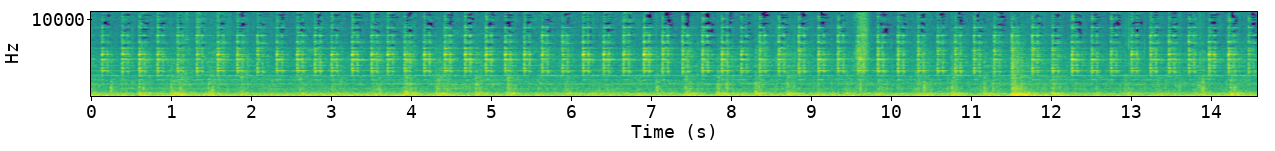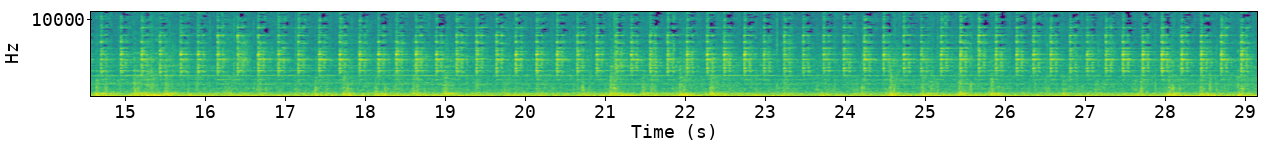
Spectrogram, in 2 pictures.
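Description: CSX coal train's hopper cars rolling steadily past, a loud continuous rumble of steel wheels on rail.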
